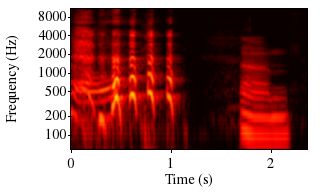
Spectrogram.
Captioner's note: laughing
